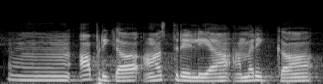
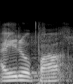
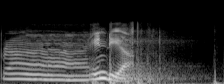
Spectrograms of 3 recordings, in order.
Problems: constant background noise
